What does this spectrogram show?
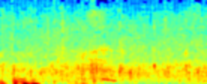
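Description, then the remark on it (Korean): A burst of audience applause, a steady dense crackle of many hands clapping, with a brief voice murmuring underneath at the start. “그래서 저는 정말 진심으로 박수 쳐주고 싶어요.”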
